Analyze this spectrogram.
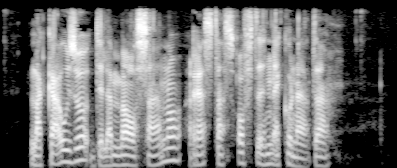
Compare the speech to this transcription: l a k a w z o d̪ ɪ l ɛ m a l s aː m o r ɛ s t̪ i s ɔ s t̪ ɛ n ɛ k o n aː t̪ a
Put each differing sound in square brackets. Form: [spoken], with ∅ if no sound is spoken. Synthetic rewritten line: l a k a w z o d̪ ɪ l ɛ m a l s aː [n] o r ɛ s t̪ [a] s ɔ [f] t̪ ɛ n ɛ k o n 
